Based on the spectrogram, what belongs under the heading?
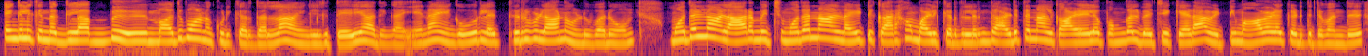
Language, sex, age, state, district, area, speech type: Tamil, female, 18-30, Tamil Nadu, Karur, rural, spontaneous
